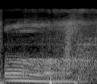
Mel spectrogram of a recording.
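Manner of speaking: loud, exasperated "ugh"; weary groan. Real, not acted. Tired aside in a rambling vlog.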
